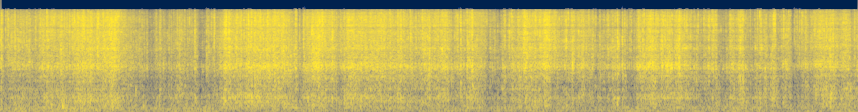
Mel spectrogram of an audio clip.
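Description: Loud, continuous crunching of someone chewing crunchy food close to the microphone.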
